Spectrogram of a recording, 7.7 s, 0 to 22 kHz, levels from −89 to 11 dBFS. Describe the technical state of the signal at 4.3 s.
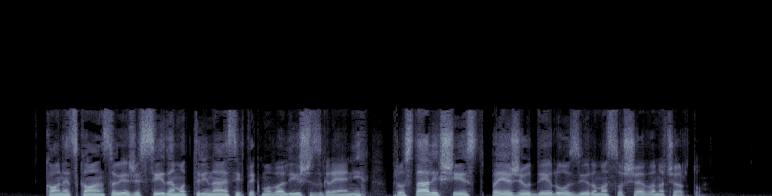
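At 4.3 s the speech carries the damage that runs through the whole clip: it is dull and smeared, with a fizzy, warbling texture on sustained sounds and sibilants, and nothing above 9.8 kHz. The likely cause is AAC compression at a low bitrate, consistent with about 32 kbps, which cuts the top band and quantises the remaining spectrum coarsely. A simple low-pass filter would dull the sound just as much but without the warble.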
